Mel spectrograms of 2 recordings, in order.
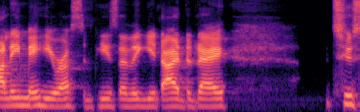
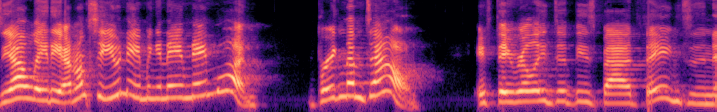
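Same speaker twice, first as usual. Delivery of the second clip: indignant outburst; 7 semitones higher, 7 dB louder than usual. Real, not acted. Scolding Hollywood actress, rising indignation.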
